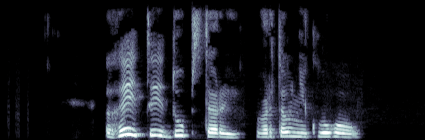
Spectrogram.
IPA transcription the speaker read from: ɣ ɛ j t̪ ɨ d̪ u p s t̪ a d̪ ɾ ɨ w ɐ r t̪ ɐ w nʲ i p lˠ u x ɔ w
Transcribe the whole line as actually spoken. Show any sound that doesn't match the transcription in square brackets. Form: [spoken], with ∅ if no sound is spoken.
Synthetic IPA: ɣ ɛ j t̪ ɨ d̪ u p s t̪ a [∅] ɾ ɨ [v] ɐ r t̪ [a] w nʲ i [k] lˠ u [ɣ] ɔ w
